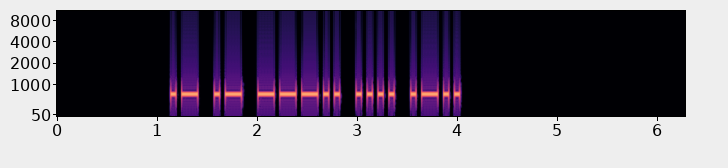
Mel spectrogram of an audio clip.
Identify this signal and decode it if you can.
Morse code, heard as a keyed tone, about 22 wpm, 700 Hz. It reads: AA8HL
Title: USA Call Signs - 5 Characters - Repeated 3x - 22wpm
